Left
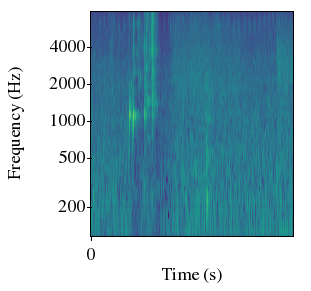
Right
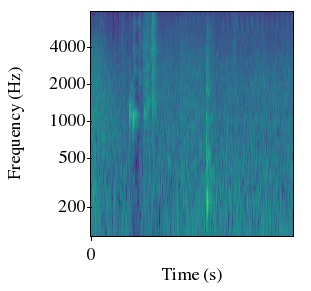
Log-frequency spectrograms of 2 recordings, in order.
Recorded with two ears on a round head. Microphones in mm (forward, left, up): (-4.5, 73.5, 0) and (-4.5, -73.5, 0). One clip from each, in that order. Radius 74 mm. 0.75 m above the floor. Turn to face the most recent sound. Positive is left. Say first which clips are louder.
# right 6 dB
turn(degrees=-65)  # may be behind; listen again after turning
